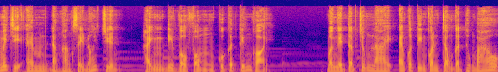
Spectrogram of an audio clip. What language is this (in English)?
Vietnamese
